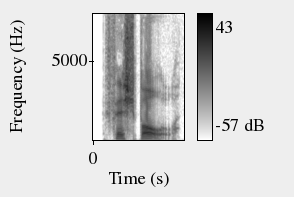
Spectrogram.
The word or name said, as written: fish bowl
